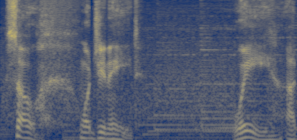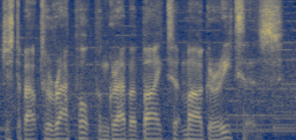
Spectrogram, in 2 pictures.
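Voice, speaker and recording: A man's voice: fairly low pitch, normal speed, natural voice. An actor playing a brusque, busy senior henchman in a video game, talking in a curt, no-nonsense way. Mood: brusque, impatient. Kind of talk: scripted video game character dialogue. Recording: music behind the voice.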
